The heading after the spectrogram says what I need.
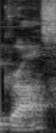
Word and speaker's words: Gross: my dear friend gross as in cross which is the right way to pronounce it just in case you're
